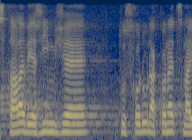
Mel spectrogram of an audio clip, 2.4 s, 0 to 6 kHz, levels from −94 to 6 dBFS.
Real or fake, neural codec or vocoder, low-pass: real; none; 5.4 kHz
